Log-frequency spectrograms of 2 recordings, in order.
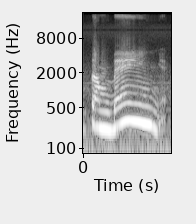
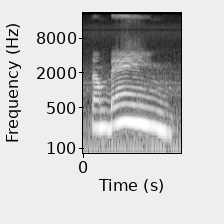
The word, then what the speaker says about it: também: Na palavra também, nós temos um ditongo, porque pronunciando também, esse bem no final é como se falássemos um izinho, também.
